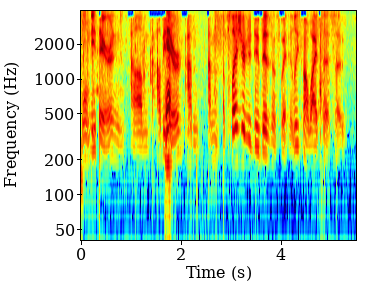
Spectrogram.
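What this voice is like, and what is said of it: Drawling accent. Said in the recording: “I love your drawl.”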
